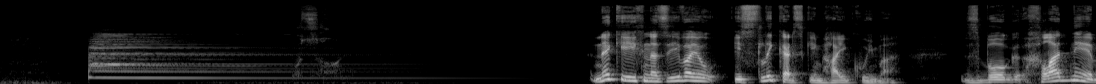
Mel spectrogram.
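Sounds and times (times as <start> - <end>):
bell struck once ringing: 0.9 - 5.0
speech: 6.0 - 9.0, 9.6 - 10.9.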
